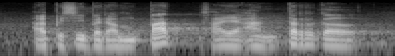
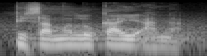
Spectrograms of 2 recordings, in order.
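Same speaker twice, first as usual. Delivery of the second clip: ordinary talk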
